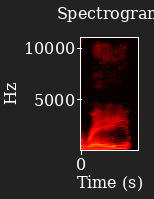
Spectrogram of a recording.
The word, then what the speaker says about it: Rahe: That's why it's hard for me to always give Ray because it doesn't sound like it's spelled. It's a n a rahee r a h e pronounced ray of gst is our Instagram and GST body.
